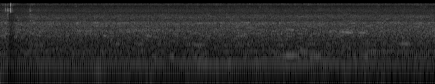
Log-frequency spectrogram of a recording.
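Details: Steady broadband hiss with a low electrical hum and a brief click at the start; no animal voice stands out.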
